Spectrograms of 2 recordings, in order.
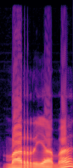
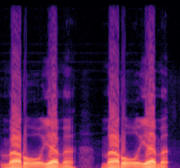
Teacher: Kemudian pelafal maryama di sini ada bacaan ro tafkhim yang di mana rnya wajib kita bukan wajib rnya dibaca dengan tebal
